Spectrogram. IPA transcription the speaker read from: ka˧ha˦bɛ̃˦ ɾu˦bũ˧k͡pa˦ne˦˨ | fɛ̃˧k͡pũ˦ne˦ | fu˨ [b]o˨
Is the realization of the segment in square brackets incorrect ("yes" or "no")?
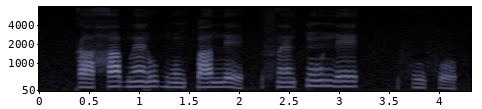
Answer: yes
